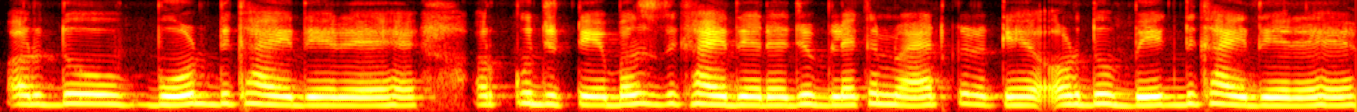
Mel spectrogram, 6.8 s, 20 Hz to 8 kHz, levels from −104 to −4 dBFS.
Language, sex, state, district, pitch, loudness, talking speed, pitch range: Hindi, female, Chhattisgarh, Bastar, 230 Hz, -14 LUFS, 245 wpm, 220-245 Hz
